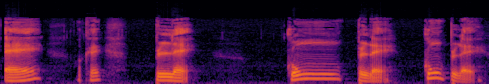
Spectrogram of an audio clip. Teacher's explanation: here a T at the end will open it, the sound of the E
